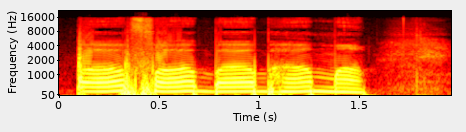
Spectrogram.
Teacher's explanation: यह आपके ओष्ठ से निकलती है, इसलिए इसे ओष्ठ व्यंजन कहते हैं।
